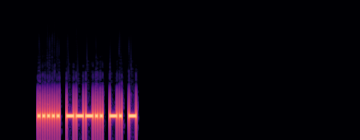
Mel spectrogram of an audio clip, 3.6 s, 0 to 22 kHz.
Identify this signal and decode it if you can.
Morse code, heard as a keyed tone, about 50 wpm, 700 Hz. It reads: 58NT
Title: Common Cut Numbers - 4-Digit 50wpm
